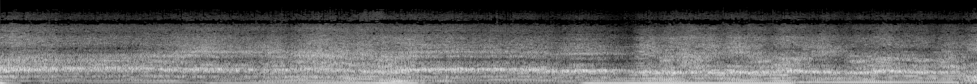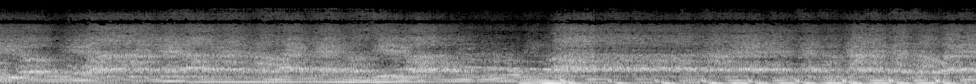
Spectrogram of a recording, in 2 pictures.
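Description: A loud, dense crowd of Spain national team football fans in Barcelona shouts and chants in celebration during the World Cup over a deep, booming beat that pulses faster toward the end, with no single voice standing out.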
